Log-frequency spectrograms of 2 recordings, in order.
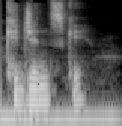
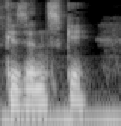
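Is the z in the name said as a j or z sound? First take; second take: j sound; z sound. First: The z is said as a j sound. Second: The z is said as a plain z sound. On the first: This is the Polish way of saying the name. "in Poland, you would call it Kaczynski because the Z is a J sound" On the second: This is the American way of saying the name. "I use the American spelling. I use Kaczynski"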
